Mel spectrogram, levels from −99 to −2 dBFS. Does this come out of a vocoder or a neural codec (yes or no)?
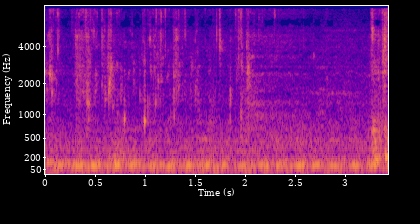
yes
